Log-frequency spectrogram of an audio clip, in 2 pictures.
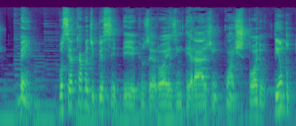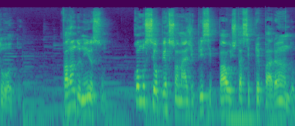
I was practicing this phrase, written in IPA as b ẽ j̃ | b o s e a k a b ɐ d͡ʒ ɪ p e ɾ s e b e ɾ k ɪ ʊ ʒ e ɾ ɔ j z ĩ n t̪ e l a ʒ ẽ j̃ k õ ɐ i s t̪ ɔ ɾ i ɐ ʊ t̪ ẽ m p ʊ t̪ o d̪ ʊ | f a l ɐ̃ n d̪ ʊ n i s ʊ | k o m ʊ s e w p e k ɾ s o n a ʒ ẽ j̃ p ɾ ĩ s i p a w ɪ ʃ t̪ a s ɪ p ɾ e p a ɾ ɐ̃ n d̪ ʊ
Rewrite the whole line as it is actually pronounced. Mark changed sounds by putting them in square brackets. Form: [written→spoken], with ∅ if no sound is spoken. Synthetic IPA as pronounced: b ẽ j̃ | [b→v] o s e a k a b ɐ d͡ʒ ɪ p e ɾ s e b e ɾ k ɪ ʊ [ʒ→z] e ɾ ɔ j z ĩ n t̪ e [l→ɾ] a ʒ ẽ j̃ k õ ɐ i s t̪ ɔ ɾ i ɐ ʊ t̪ ẽ m p ʊ t̪ o d̪ ʊ | f a l ɐ̃ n d̪ ʊ n i s ʊ | k [o→õ] m ʊ s e w p e [k→∅] ɾ s o n a ʒ ẽ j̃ p ɾ ĩ s i p a w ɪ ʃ t̪ a s ɪ p ɾ e p a ɾ ɐ̃ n d̪ ʊ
